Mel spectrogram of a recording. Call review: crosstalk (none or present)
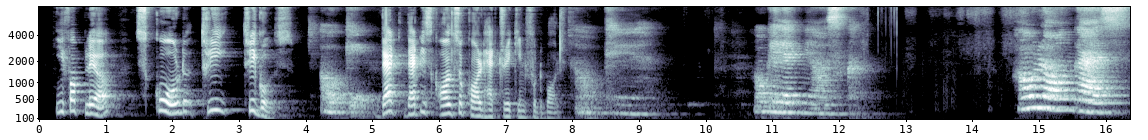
none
